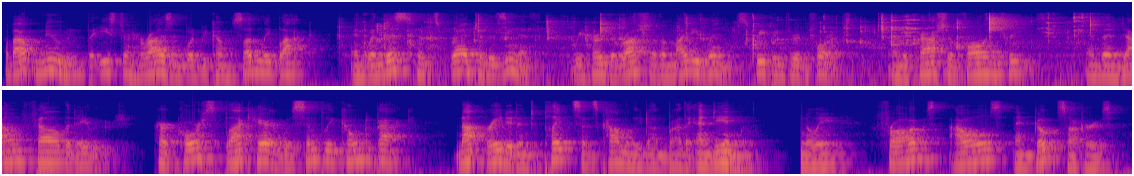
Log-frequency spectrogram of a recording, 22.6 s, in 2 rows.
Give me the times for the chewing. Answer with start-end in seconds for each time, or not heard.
3.4-11.3.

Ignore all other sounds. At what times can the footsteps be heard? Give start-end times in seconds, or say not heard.
not heard.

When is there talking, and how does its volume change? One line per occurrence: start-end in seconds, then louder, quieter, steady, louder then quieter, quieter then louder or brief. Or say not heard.
0.0-22.5 steady.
